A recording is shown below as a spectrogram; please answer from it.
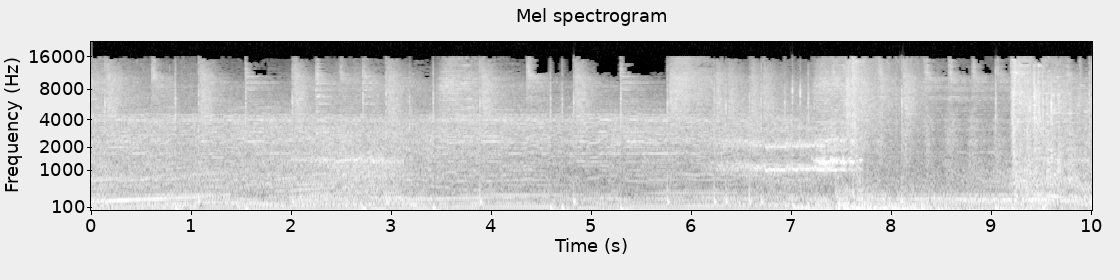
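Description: Diecast toy cars, including a '68 Plymouth Barracuda, race down a track in a ZAMAC finals heat. A steady roar and skidding rush runs throughout, swelling louder near the end.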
